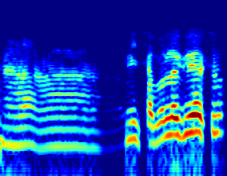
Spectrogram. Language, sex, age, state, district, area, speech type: Assamese, male, 60+, Assam, Majuli, urban, conversation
